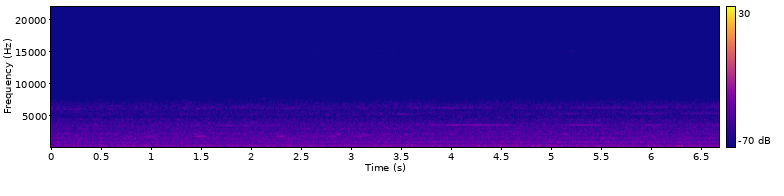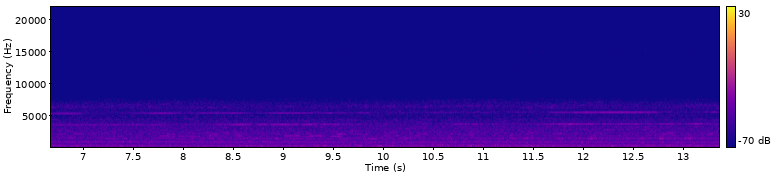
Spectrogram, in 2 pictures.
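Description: Heavy, roaring rumble with a steady hum as the drum runs at top spin speed; points to worn drum bearings, not yet confirmed. Cause suspected, not confirmed.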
